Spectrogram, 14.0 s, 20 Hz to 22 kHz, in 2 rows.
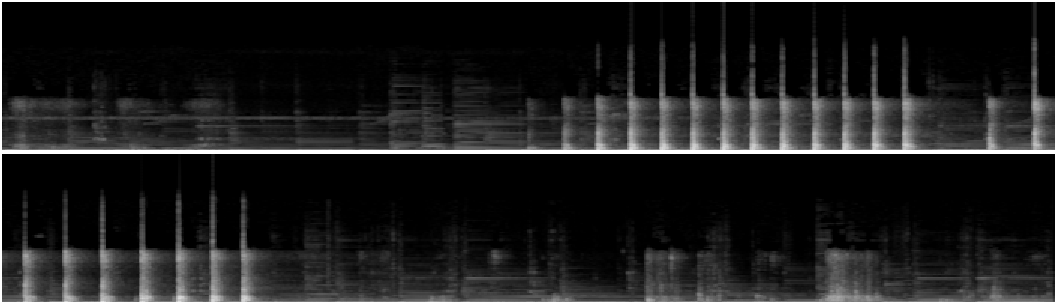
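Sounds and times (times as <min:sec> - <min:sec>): plucked string music: 0:00.0 - 0:14.0
tool striking bamboo: 0:03.6 - 0:08.8.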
